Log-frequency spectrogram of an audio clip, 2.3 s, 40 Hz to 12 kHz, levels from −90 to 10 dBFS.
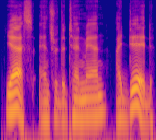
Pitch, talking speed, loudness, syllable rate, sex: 110 Hz, 180 wpm, -18 LUFS, 4.4 syllables/s, male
